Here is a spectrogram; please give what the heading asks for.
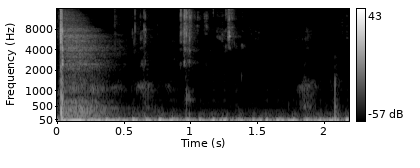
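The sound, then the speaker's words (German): A bottle of Pilsner Urquell beer is opened with a sharp metallic clink that rings briefly and fades, followed by a few faint clicks and rustles. “Du machst dir jetzt wieder die richtig guten Sachen auf. Pilsner Urquell.”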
